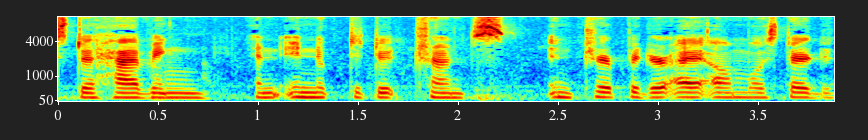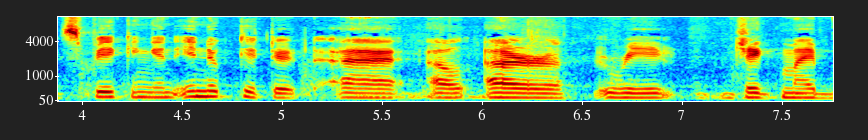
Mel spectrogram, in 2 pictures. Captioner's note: speaking French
